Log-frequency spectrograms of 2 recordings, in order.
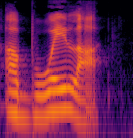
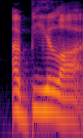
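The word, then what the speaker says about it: Abela: It's dropping May 10th for Back to Black, the biopic starring Marissa Abuela. Oh my God, am I saying no? Abila, I think. Abila, I think I'm saying it wrong. Abuela's your grandmother.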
